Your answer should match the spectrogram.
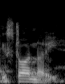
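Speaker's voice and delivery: एक्स्ट्राऑर्डिनरी as ik-STROARD, nuh-ree; right pronunciation. Shown as a demonstration. Teacher showing how to say it, merged pronunciation. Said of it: "आपको बोलना है".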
